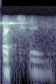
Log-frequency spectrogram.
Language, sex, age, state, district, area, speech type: Punjabi, female, 45-60, Punjab, Mohali, urban, conversation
